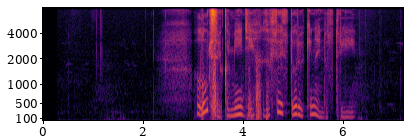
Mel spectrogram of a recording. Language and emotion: Russian, sad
